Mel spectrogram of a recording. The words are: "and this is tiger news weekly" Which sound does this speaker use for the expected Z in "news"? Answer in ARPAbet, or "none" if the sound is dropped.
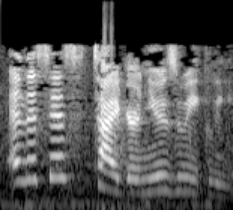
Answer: Z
